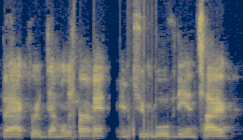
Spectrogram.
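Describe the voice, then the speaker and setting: A man addresses a town board over a video call, hesitant and full of fillers. His audio is choppy, cutting in and out mid-word, and the sound is dull and lo-fi. His pitch sits in an ordinary middle range. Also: flat delivery, racing, fairly bright tone, a little hiss or hum. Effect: choppy audio, speech cutting in and out. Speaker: applicant. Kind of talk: presenting a case to a town board.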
